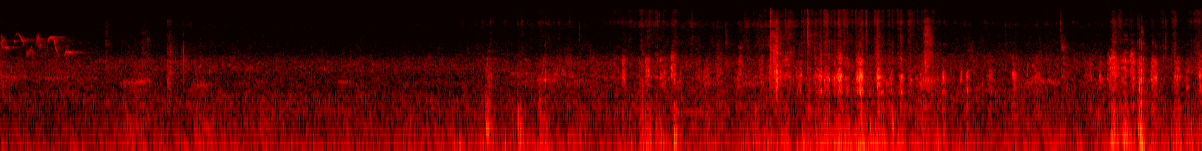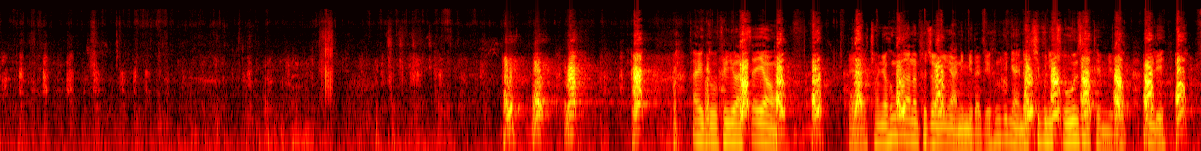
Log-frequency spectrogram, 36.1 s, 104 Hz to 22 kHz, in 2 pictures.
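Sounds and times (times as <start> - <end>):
dogs panting and moving: 7.3 - 36.0
dog barking: 25.6 - 26.9, 27.5 - 27.9, 28.6 - 32.3, 33.4 - 36.0.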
